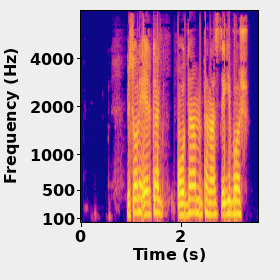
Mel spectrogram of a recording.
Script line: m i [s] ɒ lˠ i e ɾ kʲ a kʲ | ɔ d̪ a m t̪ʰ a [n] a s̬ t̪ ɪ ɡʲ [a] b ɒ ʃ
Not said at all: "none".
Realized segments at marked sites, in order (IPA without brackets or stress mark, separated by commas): s, n, i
